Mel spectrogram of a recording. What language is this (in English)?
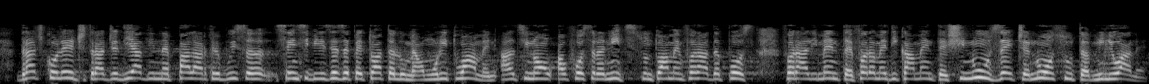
Romanian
